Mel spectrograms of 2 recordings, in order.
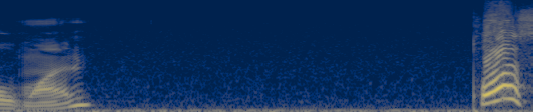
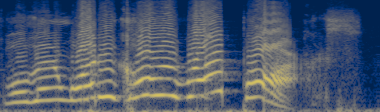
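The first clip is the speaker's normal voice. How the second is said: mocking high voice; 11 semitones higher, 3 dB louder than usual. Mocking quote of officials.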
